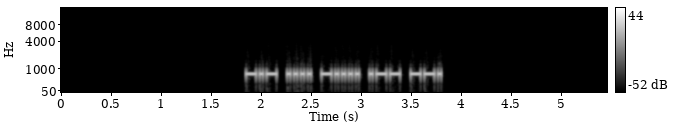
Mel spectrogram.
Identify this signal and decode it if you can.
Morse code, heard as a keyed tone, about 36 wpm, 700 Hz. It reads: KH6WG
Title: DXCC-100 Call Signs - 5 Characters - 35wpm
